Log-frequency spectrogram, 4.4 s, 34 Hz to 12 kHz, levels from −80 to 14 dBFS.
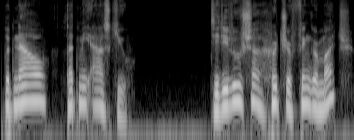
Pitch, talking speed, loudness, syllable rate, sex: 145 Hz, 160 wpm, -17 LUFS, 4.7 syllables/s, male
